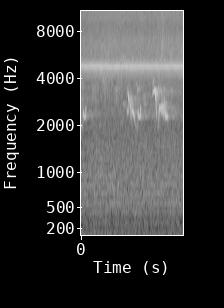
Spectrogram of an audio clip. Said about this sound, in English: But it's worth mentioning the amazing diversity of sound on our planet. The sandy deserts. Lush forests.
